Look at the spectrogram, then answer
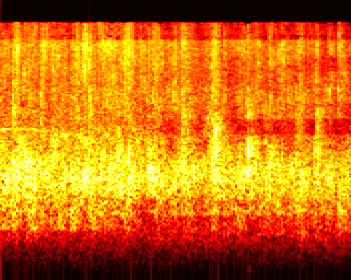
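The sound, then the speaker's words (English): A crowd applauds steadily, a dense wash of many hands clapping at an even, sustained level with no voices breaking through. “And can we just give a round of applause to God for just making all this happen?”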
